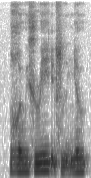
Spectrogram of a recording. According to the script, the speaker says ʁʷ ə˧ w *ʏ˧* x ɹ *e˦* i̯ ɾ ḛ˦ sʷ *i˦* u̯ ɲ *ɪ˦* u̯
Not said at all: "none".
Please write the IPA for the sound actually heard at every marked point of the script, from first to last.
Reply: ɨ˧, e˦, i˨, ə˦

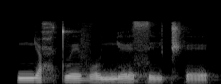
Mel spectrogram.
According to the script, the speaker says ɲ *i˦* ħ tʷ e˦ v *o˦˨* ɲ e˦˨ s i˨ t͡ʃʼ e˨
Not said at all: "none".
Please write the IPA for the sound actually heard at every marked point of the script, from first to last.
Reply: i˦, o˨

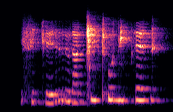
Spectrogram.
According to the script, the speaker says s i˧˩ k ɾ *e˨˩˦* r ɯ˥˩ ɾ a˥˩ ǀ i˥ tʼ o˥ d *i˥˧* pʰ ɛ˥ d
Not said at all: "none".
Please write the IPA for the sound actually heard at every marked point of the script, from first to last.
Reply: e˨˩˦, i˥˧

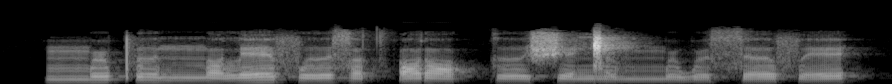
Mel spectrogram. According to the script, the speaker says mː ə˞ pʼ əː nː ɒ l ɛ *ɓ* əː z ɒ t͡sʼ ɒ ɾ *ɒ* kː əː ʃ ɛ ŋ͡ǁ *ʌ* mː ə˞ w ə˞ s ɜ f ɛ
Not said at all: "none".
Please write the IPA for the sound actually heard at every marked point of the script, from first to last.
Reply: f, ɒː, ə˞

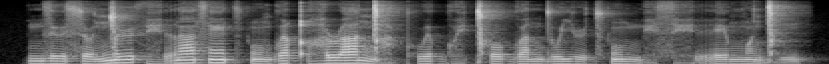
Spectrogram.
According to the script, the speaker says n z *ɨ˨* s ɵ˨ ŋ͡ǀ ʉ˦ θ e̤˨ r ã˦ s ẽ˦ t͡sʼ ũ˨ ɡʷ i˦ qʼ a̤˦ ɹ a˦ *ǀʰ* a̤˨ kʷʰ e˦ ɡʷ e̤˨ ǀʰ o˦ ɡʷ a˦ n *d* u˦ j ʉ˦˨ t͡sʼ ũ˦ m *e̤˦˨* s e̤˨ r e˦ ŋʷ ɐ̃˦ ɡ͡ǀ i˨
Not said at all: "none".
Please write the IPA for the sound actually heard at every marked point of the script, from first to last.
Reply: ɨ˨, ŋ͡ǀ, d, e̤˨

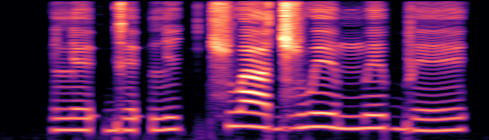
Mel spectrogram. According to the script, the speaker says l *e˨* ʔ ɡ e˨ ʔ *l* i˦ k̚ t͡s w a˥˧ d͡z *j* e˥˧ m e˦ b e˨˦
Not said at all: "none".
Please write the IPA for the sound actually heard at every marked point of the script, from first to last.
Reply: e˨, l, w

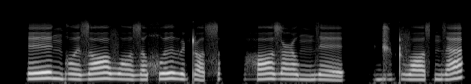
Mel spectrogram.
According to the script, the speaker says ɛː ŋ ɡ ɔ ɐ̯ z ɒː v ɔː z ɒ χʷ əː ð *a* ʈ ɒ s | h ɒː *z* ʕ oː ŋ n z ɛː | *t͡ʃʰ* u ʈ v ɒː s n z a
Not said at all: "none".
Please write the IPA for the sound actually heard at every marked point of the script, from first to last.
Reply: a, z, d͡ʒ

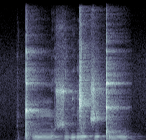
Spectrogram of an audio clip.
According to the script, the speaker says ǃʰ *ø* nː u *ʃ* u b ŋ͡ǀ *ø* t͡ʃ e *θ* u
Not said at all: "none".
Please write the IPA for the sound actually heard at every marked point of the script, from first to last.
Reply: u, ʃ, ø, ǃ

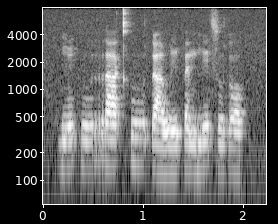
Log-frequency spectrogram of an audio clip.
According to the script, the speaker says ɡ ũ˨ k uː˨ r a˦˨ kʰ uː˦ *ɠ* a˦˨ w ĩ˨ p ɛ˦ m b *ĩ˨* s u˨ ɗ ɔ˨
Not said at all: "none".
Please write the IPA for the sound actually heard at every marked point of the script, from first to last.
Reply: ɗ, ĩ˦

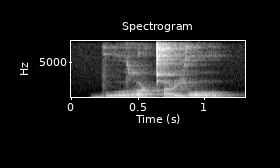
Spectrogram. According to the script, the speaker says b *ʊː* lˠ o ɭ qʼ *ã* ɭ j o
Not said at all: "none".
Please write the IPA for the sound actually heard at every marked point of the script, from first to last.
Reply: uː, a

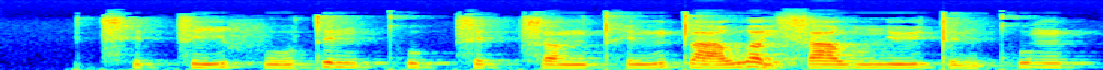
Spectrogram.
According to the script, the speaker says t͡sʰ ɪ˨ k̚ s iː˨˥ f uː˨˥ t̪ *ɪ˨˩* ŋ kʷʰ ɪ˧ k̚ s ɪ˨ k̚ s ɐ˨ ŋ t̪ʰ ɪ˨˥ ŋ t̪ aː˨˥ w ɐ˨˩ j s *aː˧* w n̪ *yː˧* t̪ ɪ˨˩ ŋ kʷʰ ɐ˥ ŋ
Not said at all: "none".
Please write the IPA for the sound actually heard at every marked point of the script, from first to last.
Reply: ɪ˥, aː˨, yː˨˥

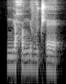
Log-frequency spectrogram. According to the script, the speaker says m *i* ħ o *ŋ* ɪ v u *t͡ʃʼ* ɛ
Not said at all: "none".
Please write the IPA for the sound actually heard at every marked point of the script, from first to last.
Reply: i, ŋ, t͡ʃʼ

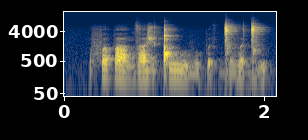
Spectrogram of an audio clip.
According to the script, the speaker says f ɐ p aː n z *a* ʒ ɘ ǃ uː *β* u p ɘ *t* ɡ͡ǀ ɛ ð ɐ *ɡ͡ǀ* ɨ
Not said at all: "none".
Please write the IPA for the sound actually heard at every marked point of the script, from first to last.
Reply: a, β, θ, ɡ͡ǀ

